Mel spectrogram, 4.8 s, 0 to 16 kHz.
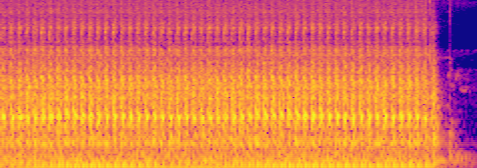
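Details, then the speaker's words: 2001 Honda F4i motorcycle, fuel pump heard priming, plugs replaced, old gas drained and kill switch checked: steady, even cranking at about three strokes a second with no firing at all; cranks but won't start. "And it cranks and cranks but never fires."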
